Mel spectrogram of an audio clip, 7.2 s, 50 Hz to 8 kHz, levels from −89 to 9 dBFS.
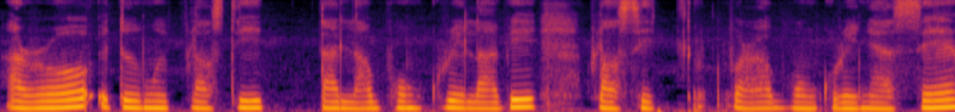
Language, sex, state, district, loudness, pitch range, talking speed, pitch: Nagamese, female, Nagaland, Kohima, -16 LUFS, 165-180 Hz, 135 wpm, 170 Hz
